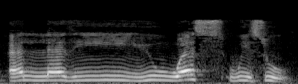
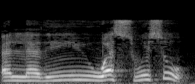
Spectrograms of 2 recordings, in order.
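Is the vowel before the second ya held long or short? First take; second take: long; short. First: The first ya vowel is held long, separately. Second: The two ya sounds merge into one, short. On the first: The speaker calls it right. "we have to prolong the first" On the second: The speaker calls it wrong. "I heard it as one ya"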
